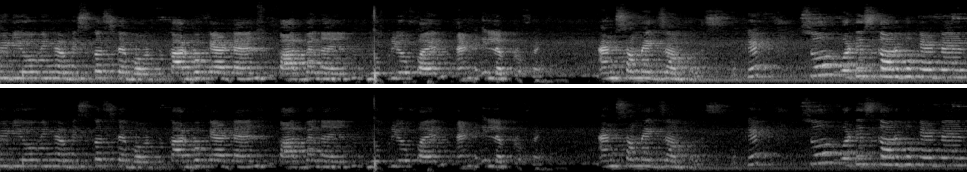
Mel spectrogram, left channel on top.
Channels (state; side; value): quieter; right; 11.0 dB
